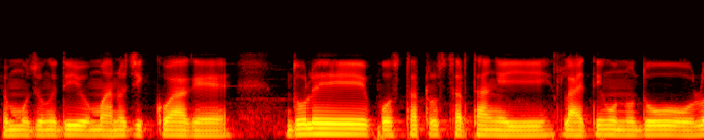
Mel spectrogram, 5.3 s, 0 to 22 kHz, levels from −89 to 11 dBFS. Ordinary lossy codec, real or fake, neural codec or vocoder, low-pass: none; real; none; 5.4 kHz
